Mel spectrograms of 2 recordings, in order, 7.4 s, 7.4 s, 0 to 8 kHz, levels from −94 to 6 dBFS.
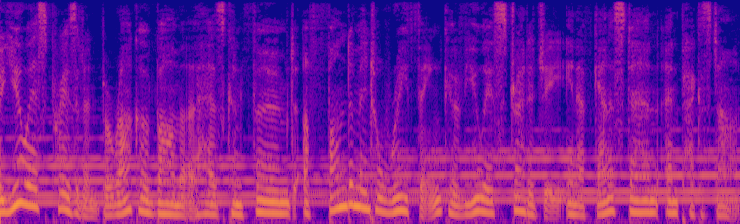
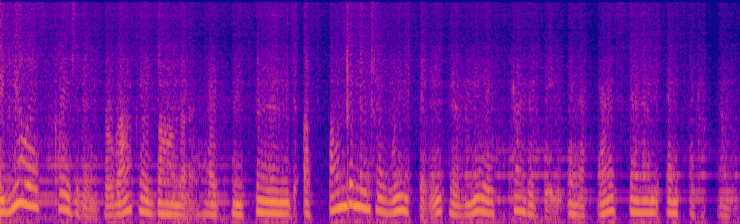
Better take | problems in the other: first | noise reduction (neural mask model RNNoise)

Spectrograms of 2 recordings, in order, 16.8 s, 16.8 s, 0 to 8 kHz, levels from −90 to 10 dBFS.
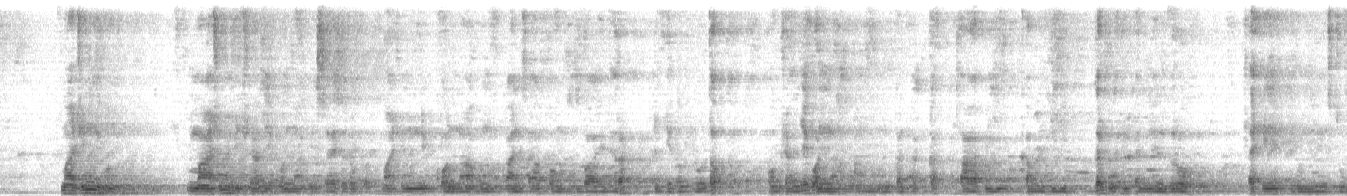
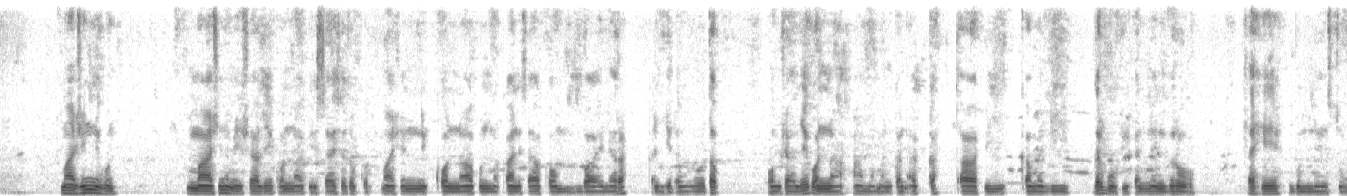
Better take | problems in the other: second | room echo; dies away in 2 s

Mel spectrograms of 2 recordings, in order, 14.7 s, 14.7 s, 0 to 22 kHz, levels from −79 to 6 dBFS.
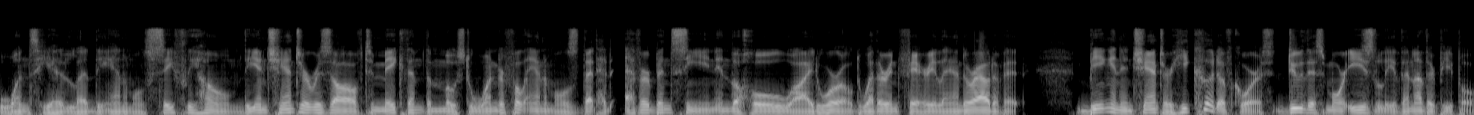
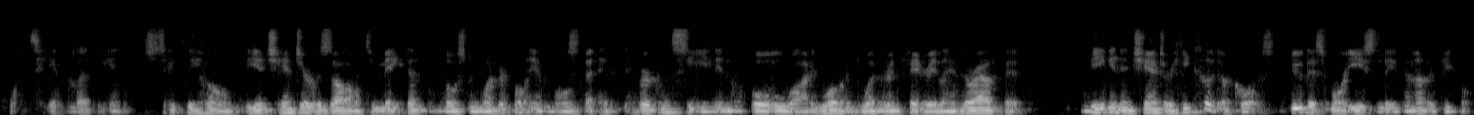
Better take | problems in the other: first | noise reduction (neural mask model DeepFilterNet 3)

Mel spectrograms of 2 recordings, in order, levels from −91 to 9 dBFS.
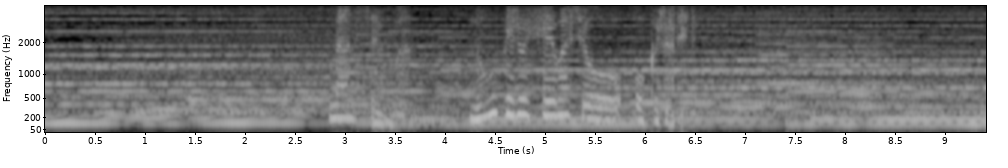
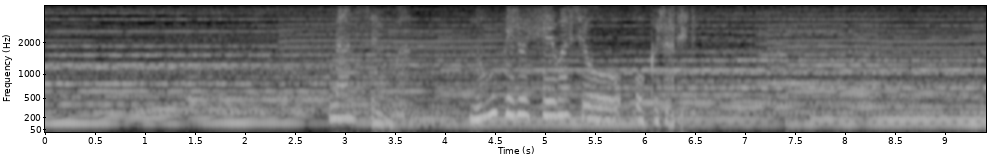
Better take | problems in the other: first | background sound (Wind instrument, woodwind instrument); 18 dB below the speech

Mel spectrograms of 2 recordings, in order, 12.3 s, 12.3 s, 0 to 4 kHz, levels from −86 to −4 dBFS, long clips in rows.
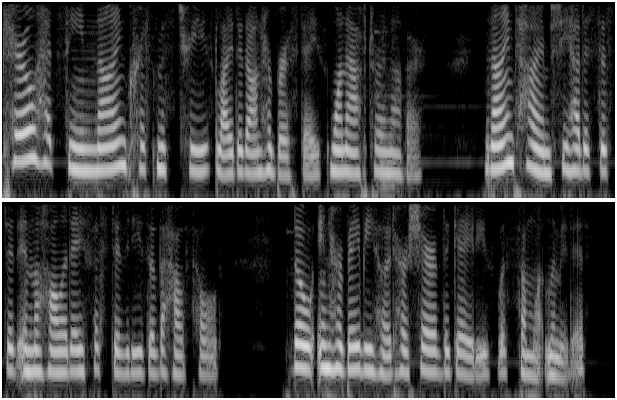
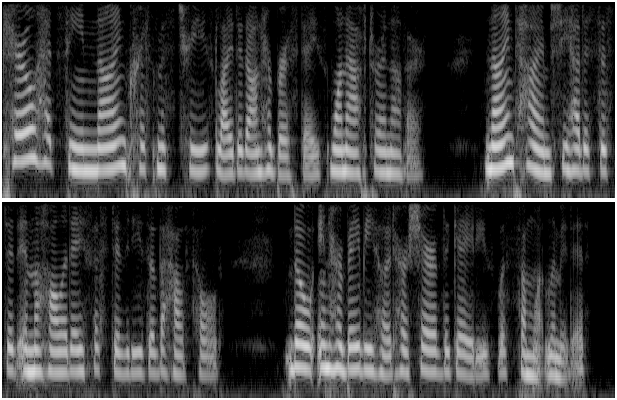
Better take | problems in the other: second | noise reduction (neural separator model SepFormer WHAM!)

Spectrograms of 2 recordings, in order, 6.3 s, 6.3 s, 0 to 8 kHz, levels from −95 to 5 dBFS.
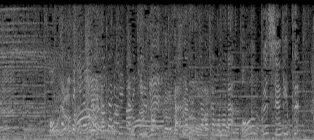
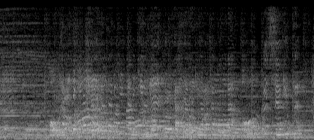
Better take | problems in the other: first | room echo; dies away in 0.8 s

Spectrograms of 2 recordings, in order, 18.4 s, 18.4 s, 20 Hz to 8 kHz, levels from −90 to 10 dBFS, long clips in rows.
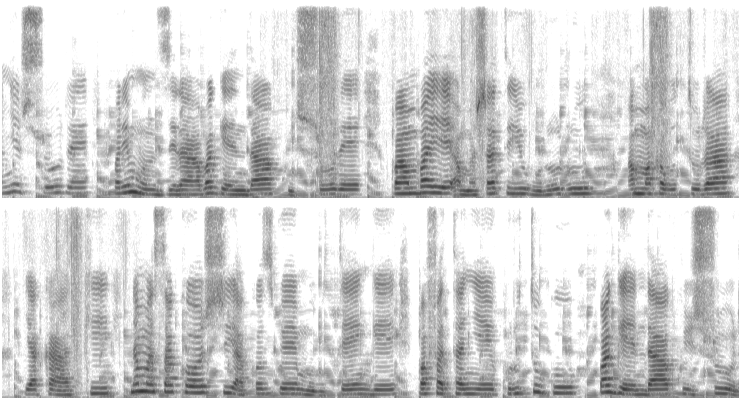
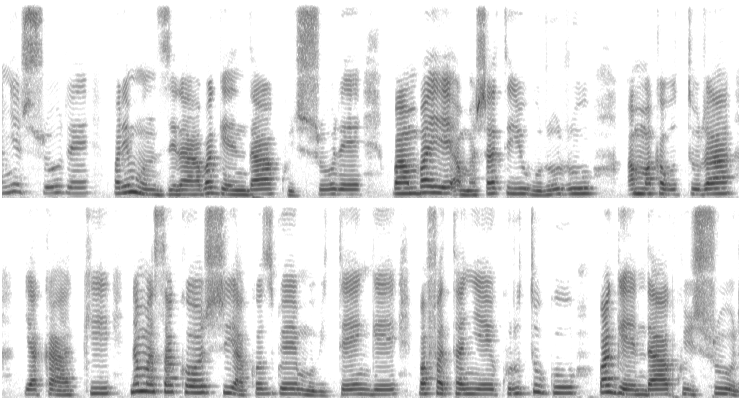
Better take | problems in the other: second | background sound (Bass guitar + Tearing); 18 dB below the speech

